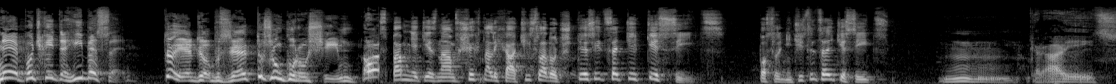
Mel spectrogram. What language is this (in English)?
Czech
